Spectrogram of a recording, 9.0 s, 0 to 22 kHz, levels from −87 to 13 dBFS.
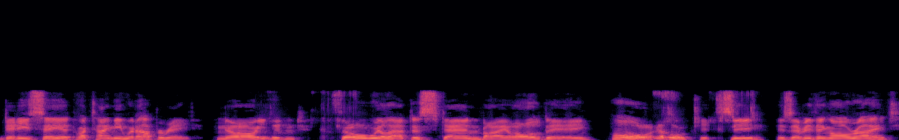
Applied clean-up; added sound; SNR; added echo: neural mask model Resemble Enhance denoiser.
